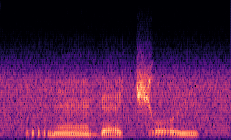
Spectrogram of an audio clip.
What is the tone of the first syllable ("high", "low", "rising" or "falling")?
rising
